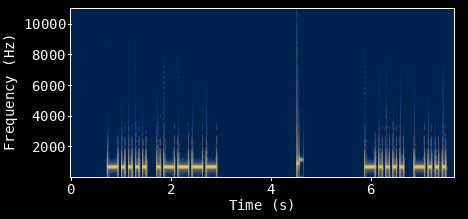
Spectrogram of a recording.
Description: Morse code, heard as a keyed tone, about 17 wpm, 700 Hz. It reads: 6 1 6 B
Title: Two Challenging Letter-Number Combinations 17wpm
